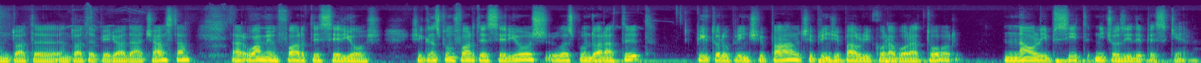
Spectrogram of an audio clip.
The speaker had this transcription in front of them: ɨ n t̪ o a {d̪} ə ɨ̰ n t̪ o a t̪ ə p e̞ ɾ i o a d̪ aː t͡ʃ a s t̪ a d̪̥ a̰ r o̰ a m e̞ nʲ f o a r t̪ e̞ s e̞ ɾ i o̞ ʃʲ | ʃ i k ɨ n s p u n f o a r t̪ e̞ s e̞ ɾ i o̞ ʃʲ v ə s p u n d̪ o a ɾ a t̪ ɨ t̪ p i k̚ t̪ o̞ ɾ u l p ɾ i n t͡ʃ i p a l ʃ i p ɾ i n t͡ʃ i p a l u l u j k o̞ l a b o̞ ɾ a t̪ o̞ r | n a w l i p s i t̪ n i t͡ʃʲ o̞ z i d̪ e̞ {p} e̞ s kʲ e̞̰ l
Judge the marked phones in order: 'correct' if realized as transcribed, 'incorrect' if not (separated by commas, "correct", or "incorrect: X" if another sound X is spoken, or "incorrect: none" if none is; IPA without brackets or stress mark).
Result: incorrect: t̪, correct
